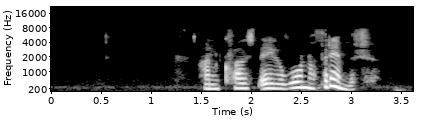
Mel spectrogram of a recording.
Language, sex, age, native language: Icelandic, female, 30-39, Icelandic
